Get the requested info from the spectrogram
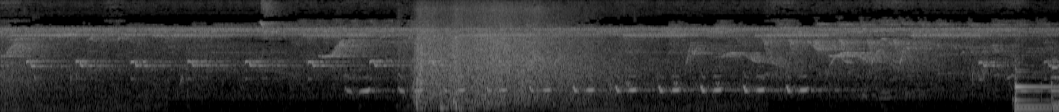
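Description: Outdoor ambience with birds calling: a regular series of short high pips, two or three a second, for the first few seconds, then a run of lower chirps that quicken and grow louder through the middle. There is a brief gust-like rush about four seconds in, and music starts just before the end.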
